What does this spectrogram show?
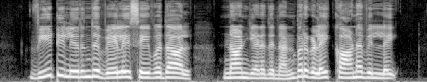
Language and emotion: Tamil, sad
